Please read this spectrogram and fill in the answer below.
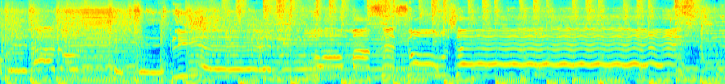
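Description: Live Haitian roots band playing: a woman sings over electric guitar, bass, hand drums, drum kit and horns, with a steady beat. In the second half a single note is held for a couple of seconds with a wide vibrato.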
